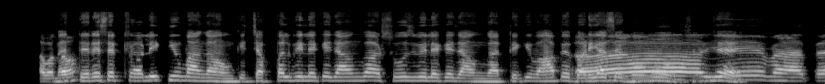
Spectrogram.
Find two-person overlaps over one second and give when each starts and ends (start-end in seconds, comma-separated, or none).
5.8-7.3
